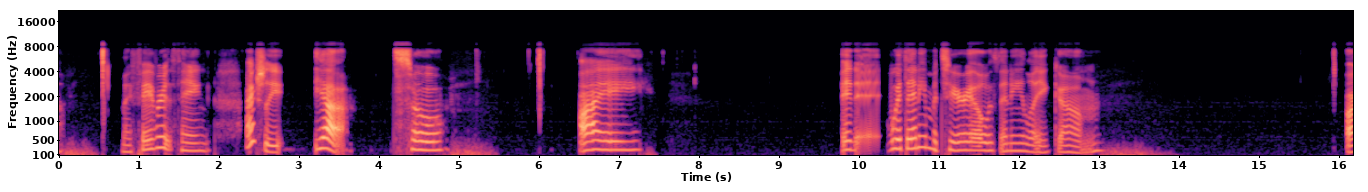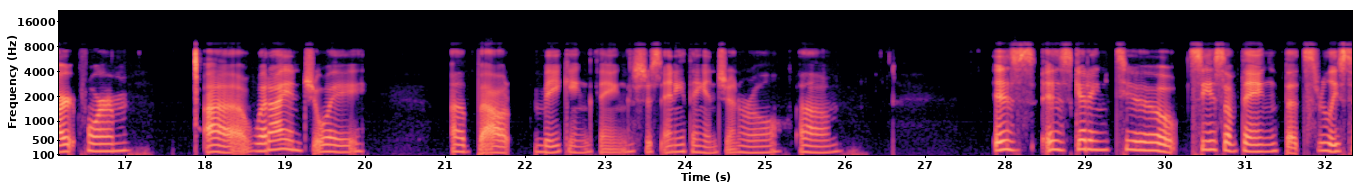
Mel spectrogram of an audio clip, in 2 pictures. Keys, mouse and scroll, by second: 6.5-10.8 middle drag, 16.5-16.9 scroll down 1, 16.9-17.8 shift+middle drag, 17.8-18.4 scroll up 2, 19.1 ctrl+r, 22.3 click, 22.6-23.1 middle drag, 23.1 g, 25.3 r, 28.1-30.7 middle drag, 30.7-31.5 scroll down 3, 31.5-32.0 scroll up 2, 32.0-32.3 shift+middle drag.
